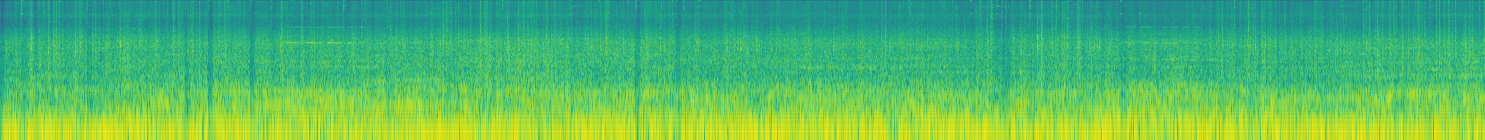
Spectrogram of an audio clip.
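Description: Steady engine and road noise inside a minivan's cabin while driving on a wet road, the engine note shifting in pitch now and then.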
